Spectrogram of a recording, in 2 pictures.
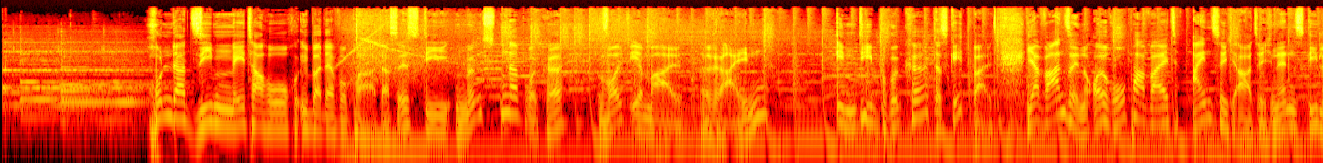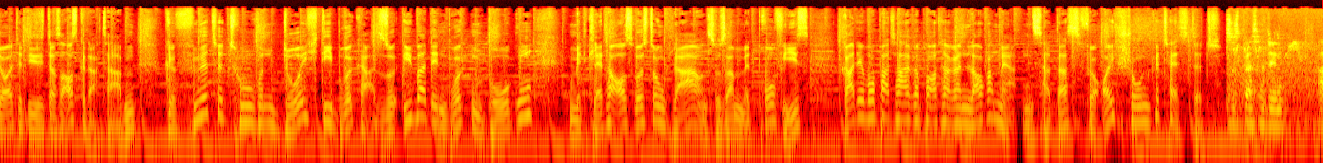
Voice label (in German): reportage; reportage muengstener bruecke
